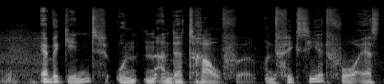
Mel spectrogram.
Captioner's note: none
